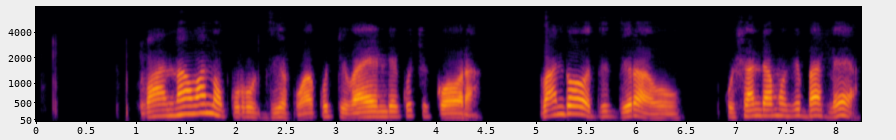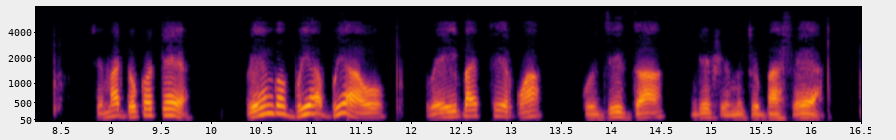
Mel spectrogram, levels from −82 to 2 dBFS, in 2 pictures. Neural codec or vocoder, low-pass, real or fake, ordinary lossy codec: autoencoder, 48 kHz, 32 numbers a frame, DAC-VAE, trained on Japanese speech; 7.2 kHz; fake; MP3, 32 kbps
